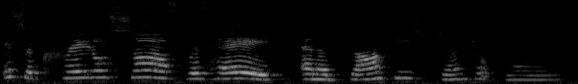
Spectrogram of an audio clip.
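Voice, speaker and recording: A woman librarian reads a picture book to children in a slow, gentle sing-song voice, her lines often sinking to a hush. Her voice sits fairly high. She is recorded from a distance, with faint noise in the background. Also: fairly even intonation. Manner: gentle sing-song reading, dropping to whispers. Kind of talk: children's storytime read-aloud.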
